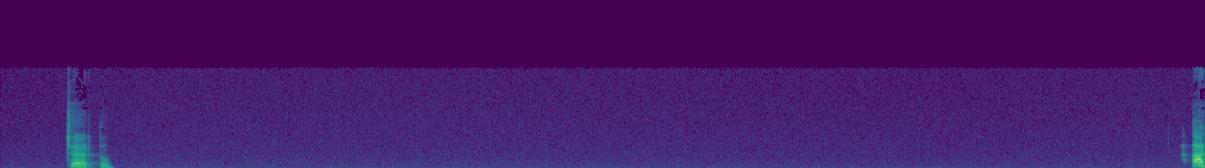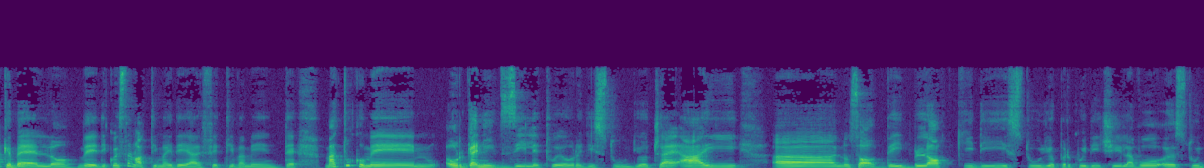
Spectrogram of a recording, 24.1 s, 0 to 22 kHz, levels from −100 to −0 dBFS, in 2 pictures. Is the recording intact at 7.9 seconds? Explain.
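Yes, the speech plays through cleanly at 7.9 seconds, with no dropout, click or other fault at that point.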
